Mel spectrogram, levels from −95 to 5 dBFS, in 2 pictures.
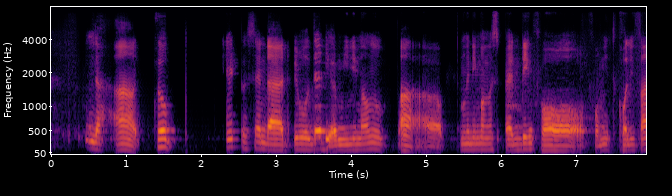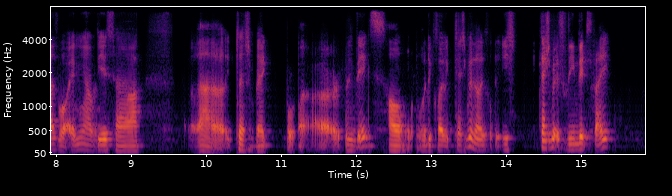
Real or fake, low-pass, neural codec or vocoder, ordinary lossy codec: fake; 7.2 kHz; codec, 16 kHz, 1 kbps, X-Codec, HuBERT features, trained on general audio; none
